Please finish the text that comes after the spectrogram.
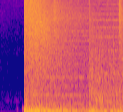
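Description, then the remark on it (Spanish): After a brief silence, a loud explosion bursts in suddenly and rolls into a sustained, deep rumbling roar of destruction that stays heavy to the end, with no voices, in a fantasy series scene of the mass destruction of Middle-earth. “Seguimos con las explosiones y con la destrucción masiva de la Tierra Media.”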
